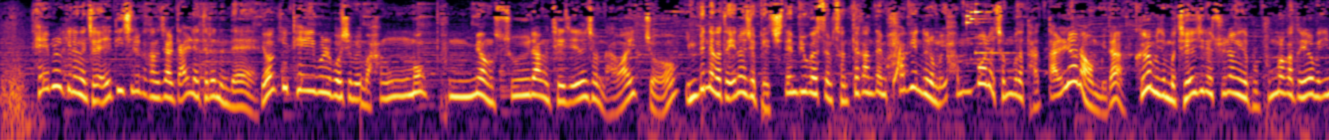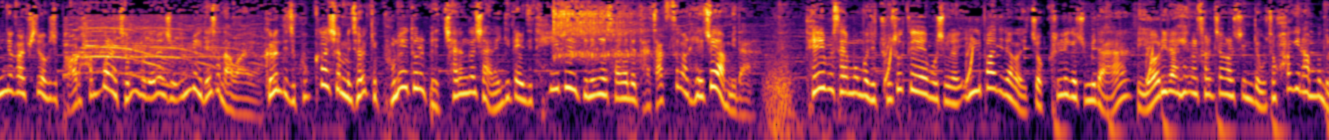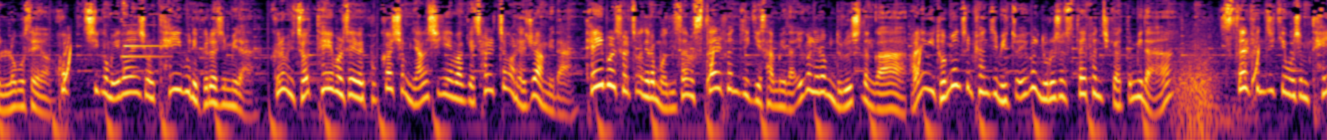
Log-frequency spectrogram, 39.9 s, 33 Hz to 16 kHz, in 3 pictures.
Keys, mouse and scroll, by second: 2.5 scroll up 3, 3.3-3.7 scroll up 2, 8.8 click, 9.5 click, 10.7 click, 11.0 middle click, 11.3 scroll up 2, 12.4-13.9 drag, 27.0 click, 27.8 click, 37.5 click.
